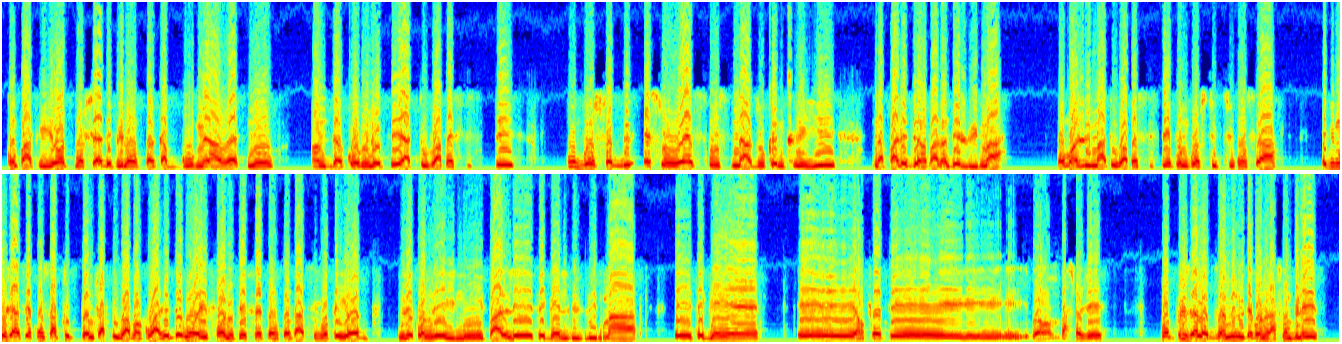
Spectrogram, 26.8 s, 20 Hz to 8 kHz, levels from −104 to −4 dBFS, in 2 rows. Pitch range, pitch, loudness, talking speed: 105-130 Hz, 120 Hz, -16 LUFS, 225 wpm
